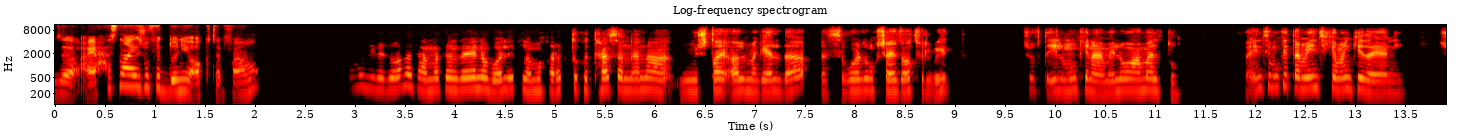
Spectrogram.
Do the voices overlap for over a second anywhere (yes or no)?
no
